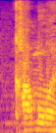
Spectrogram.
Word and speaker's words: Kamala: Pronounce it correctly. Kamla Harris.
